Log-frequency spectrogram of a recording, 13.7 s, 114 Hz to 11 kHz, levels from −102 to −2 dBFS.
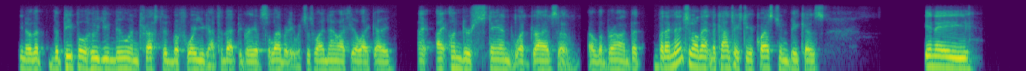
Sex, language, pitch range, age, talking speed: male, English, 120-140 Hz, 40-59, 215 wpm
